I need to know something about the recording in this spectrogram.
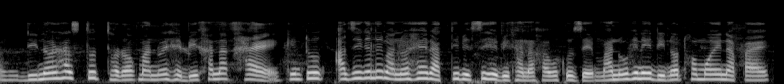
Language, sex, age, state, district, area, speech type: Assamese, female, 30-45, Assam, Barpeta, rural, spontaneous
